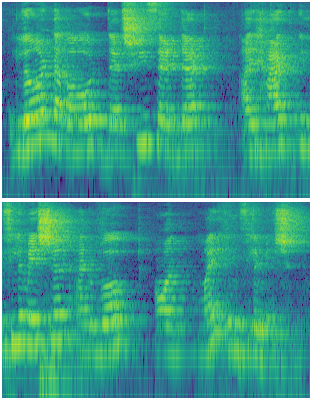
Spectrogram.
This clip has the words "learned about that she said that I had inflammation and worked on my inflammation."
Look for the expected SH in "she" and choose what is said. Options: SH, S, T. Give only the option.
SH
